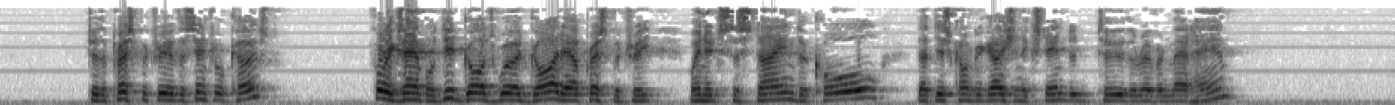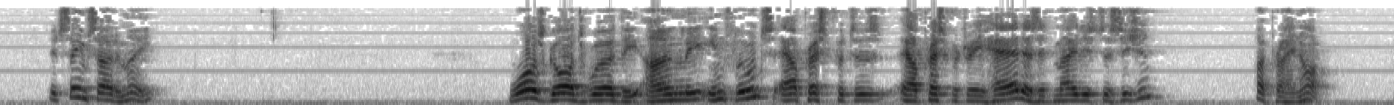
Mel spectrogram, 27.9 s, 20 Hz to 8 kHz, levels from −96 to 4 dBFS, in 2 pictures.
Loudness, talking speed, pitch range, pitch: -12 LUFS, 115 wpm, 155-185 Hz, 170 Hz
